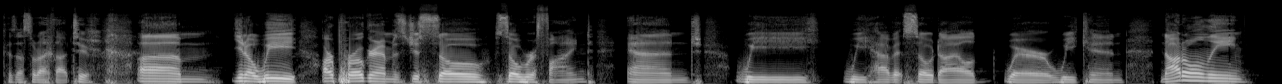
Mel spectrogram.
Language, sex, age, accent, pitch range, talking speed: English, male, 20-39, American, 110-130 Hz, 135 wpm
